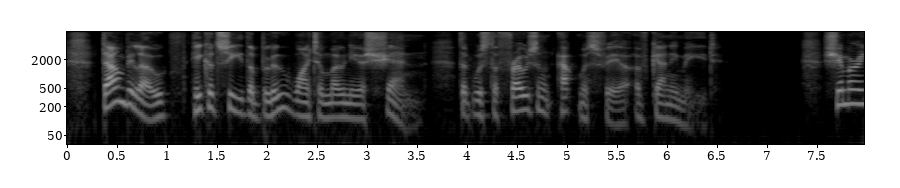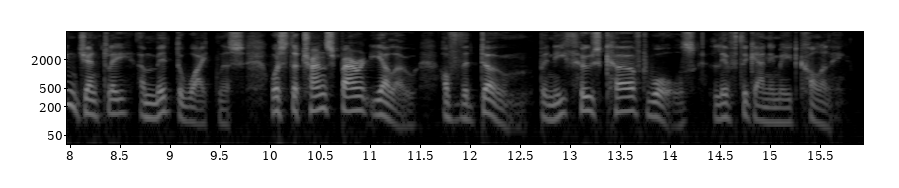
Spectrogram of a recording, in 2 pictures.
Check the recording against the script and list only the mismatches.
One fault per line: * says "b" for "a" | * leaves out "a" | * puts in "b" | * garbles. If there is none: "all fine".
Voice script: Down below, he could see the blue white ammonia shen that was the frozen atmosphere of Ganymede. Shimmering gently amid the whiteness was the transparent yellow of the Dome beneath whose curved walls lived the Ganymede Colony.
all fine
